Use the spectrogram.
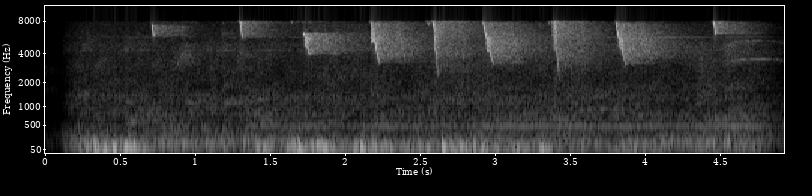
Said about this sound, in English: Then he sent in a saffron finch.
